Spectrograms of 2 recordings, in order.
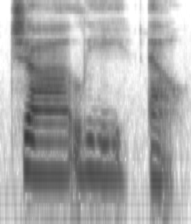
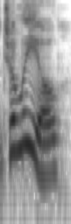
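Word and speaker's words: Jaleel: spelled j a l e e l but pronounced jly L not Jalil J L and in the middle of all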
